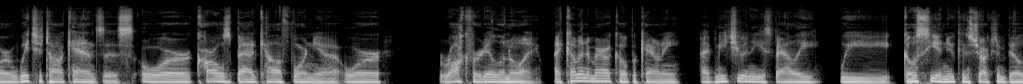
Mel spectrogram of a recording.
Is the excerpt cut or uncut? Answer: cut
